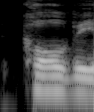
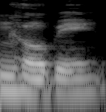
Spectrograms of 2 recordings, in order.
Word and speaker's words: Colby: at the cast Colby is spelled cby y like the cheese not the not Kobe not the Laker love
